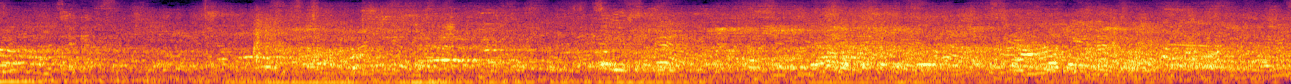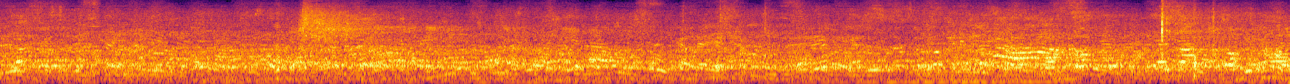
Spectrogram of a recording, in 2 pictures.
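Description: Adult men and women chat in a large echoing hall.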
